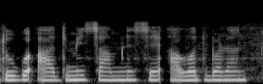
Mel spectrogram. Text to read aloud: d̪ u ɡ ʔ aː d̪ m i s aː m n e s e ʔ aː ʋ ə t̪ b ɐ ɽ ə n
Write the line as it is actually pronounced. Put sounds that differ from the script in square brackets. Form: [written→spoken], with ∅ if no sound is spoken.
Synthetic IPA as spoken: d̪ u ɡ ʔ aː d̪ m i s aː m n e s e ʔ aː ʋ ə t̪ b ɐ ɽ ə n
